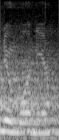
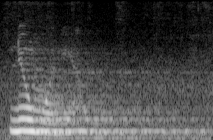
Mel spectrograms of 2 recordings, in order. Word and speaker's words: pneumonia: तो हम स्टार्ट करते हैं आज न्यूमोनिया, रेस्पिरेटरी सिस्टम की डिजीज है न्यूमोनिया। इसमें पी साइलेंट रहता है।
